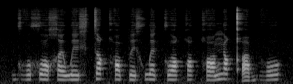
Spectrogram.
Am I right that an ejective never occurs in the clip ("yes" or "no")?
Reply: no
